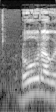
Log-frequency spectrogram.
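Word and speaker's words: RAW: RW라는 거 아세요? 로우라고 읽어요.로 로로.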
